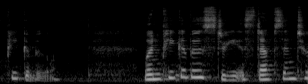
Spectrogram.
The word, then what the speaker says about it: Picabo: It's pronounced like the name of a game you play with babies, Picabo.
